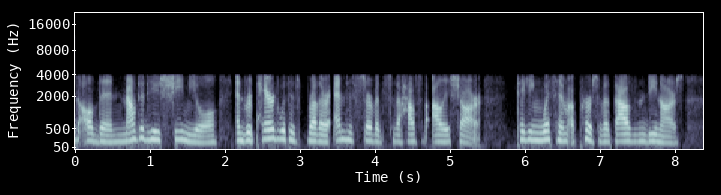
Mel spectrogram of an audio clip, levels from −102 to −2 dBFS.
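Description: From start to finish the speech has passed through the iLBC codec, whose coarse, frame-by-frame coding fits its 13.33 kbps, 30 ms mode. Nothing above 3.8 kHz survives, so the speech sounds muffled and narrow, with a plainly audible rough, synthetic edge.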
